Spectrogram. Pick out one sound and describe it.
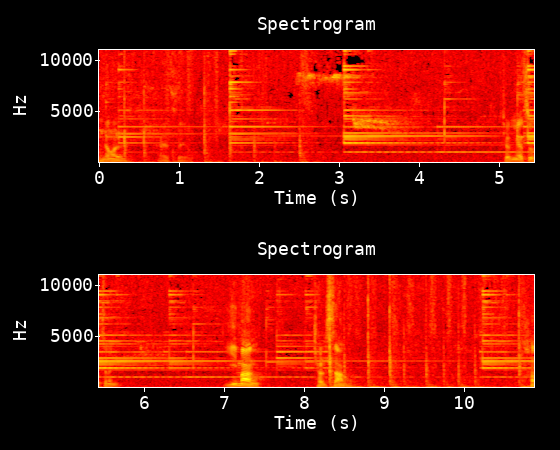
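A man speaks in a calm lecturing voice.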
